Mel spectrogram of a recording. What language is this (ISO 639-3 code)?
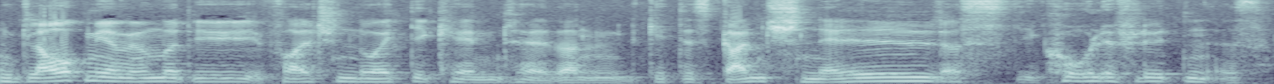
deu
